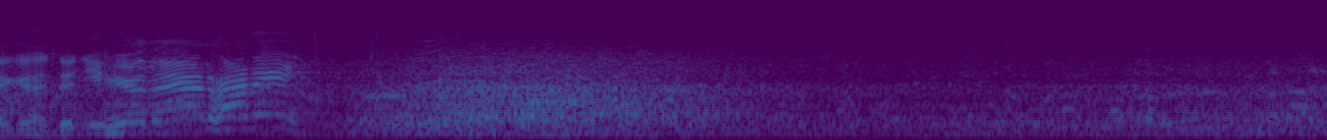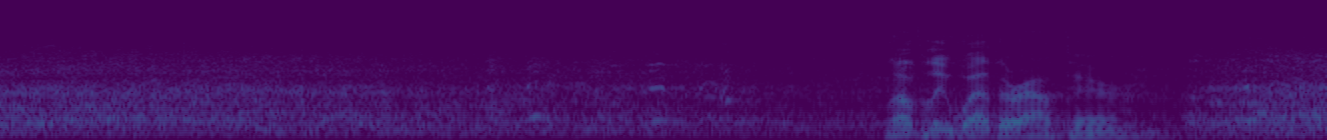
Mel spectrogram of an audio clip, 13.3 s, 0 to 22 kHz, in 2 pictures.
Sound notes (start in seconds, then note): 2.4 audience laughs; 12.6 audience laughs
